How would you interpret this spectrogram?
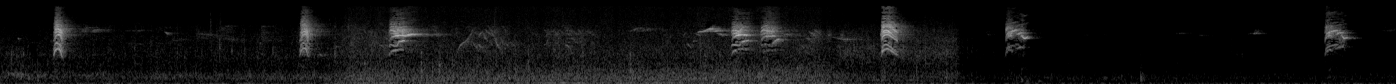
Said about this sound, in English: First, Amakihi. These samples have in common that raspy, squawky, buzzy quality.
